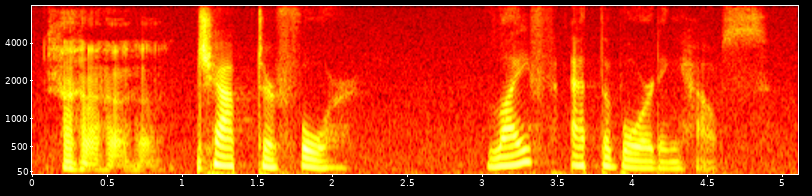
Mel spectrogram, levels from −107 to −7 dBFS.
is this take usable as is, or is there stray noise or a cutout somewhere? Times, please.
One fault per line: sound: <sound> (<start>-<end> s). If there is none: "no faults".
sound: laugh (0.1-1.0 s)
